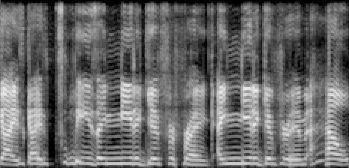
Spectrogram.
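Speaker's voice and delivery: fake frantic, pleading voice. Imagining the sender of a first-time message running in: imitating someone frantic. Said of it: "frantically running into the room".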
